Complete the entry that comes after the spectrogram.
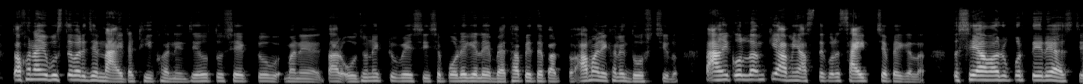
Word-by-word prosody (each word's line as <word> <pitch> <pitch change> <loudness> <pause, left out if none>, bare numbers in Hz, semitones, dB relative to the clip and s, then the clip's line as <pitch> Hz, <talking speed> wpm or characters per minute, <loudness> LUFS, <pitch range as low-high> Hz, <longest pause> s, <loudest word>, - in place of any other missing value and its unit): তখন 210 +3 +2
আমি 230 0 +4
বুঝতে 220 0 0
পারি 210 -2 +2
যে 195 - +1
না - - +7
এটা 145 +2 -5
ঠিক 150 -3 -7
হয়নি। 135 -2 -6
যেহেতু 155 +2 -3
সে - - -1
একটু 150 +2 -10 0.3
মানে 135 -1 -5 0.2
তার 145 0 +1
ওজন 165 +4 -5
একটু 165 +2 -11
বেশি, 150 -1 -3
সে - - -4
পড়ে 155 +1 +2
গেলে 155 -1 +2
ব্যথা 140 +4 -1
পেতে 155 -1 -1
পারত 140 0 -3 0.2
আমার 205 +2 +2
এখানে 170 0 -4
দোষ 140 0 -2
ছিল। 145 -4 -10 0.3
তা - - -2
আমি 210 - +4
করলাম 220 -1 +3
কি 255 - -7
আমি 190 -1 -2
আস্তে 165 +2 -7
করে 165 +1 -3
সাইড 160 0 +5
চেপে - - -2
গেলাম। 115 - -9 0.3
তো - - -4
সে 220 - +2
আমার 200 0 +5
উপর 205 +2 -4
তেড়ে 200 -1 +3
আসছে। 150 0 -7
160 Hz, 240 wpm, -23 LUFS, 150-200 Hz, 0.3 s, না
